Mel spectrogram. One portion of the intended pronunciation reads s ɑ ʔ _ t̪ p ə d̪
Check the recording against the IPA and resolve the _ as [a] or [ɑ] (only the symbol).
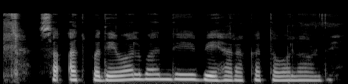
a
